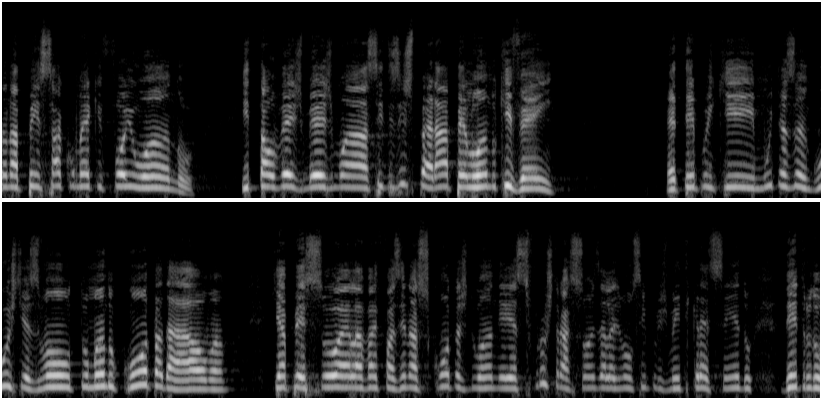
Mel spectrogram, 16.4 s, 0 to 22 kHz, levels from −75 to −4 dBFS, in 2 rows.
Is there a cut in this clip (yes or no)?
no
